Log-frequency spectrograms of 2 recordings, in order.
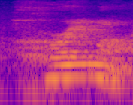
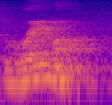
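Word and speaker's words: ῥῆμα: rough breathing mark foreign does not affect the pronunciation of rho so you don't go and I used to pronounce it Crema I used to give it a hook sound I was wrong it's there's there is no h sound it's just Rhema Rhema and you have Lagos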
